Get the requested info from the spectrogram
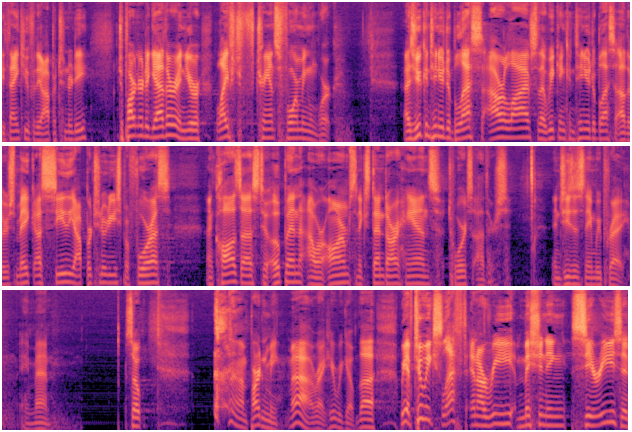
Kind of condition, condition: setting, large echoing room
